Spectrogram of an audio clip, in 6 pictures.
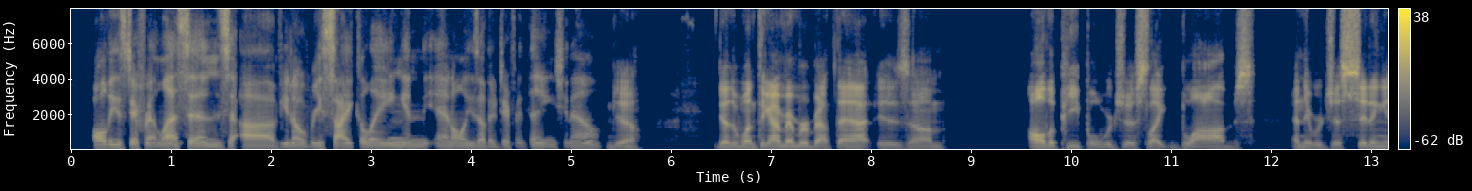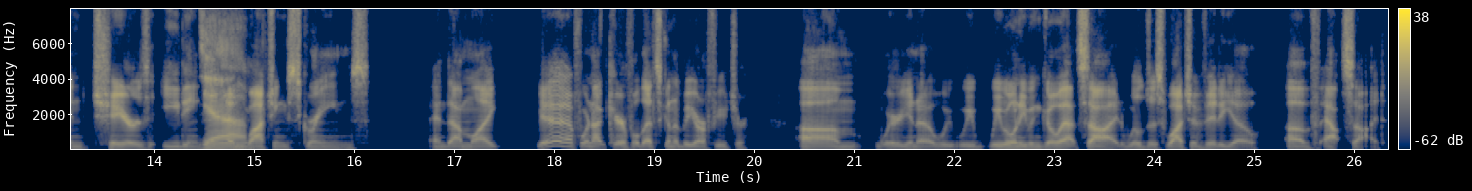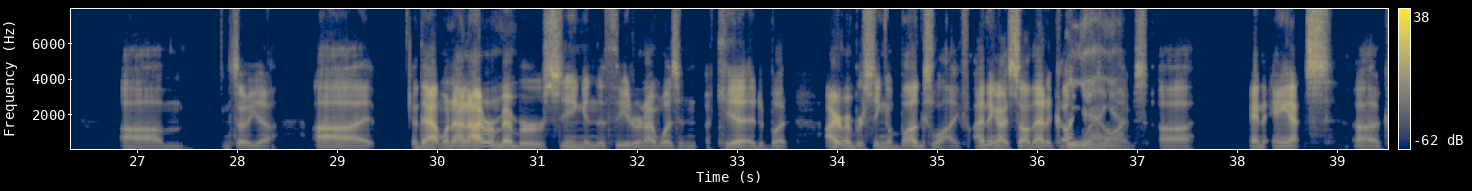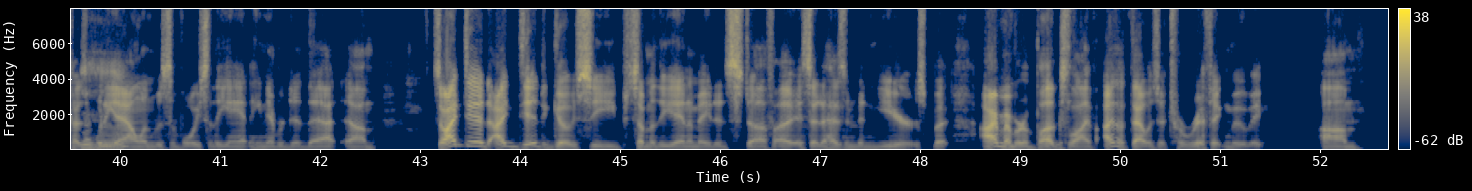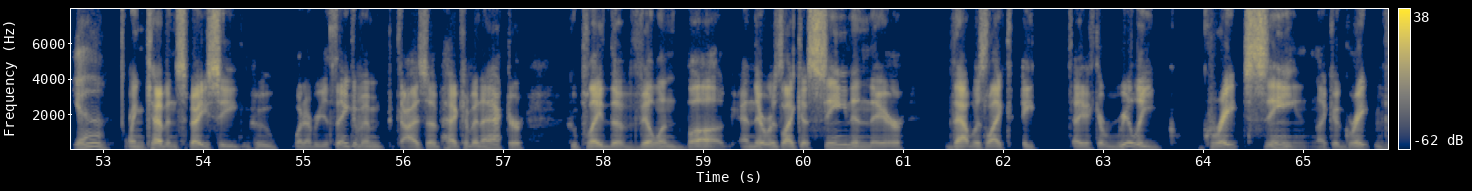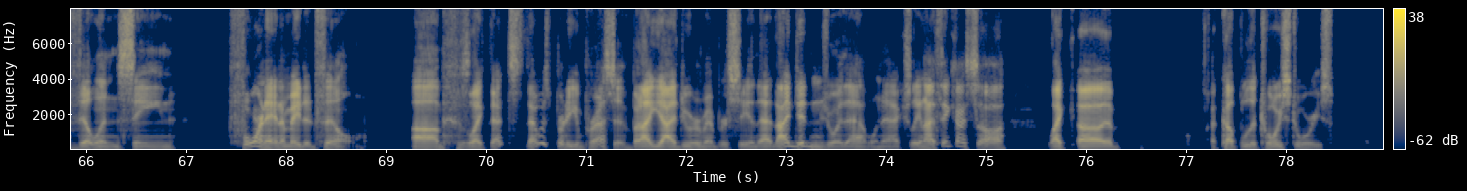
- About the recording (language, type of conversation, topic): English, unstructured, Which animated movies do you unabashedly love like a kid, and what memories make them special?
- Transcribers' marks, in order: none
